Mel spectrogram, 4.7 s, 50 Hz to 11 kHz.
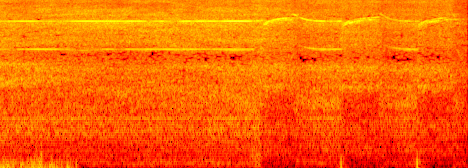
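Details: Dyson V6 cordless vacuum after disassembly, cleaning out blockage and drying the filter: steady airy high whoosh with thin whine, even and strong; running normally with full suction, nothing stuck.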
